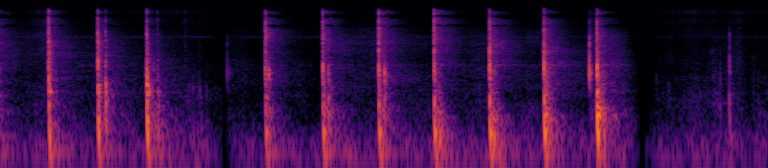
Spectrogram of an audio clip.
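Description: A hammer striking a wooden fence board in a quick, even run of about eleven blows, roughly two and a half a second, stopping shortly before the end.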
